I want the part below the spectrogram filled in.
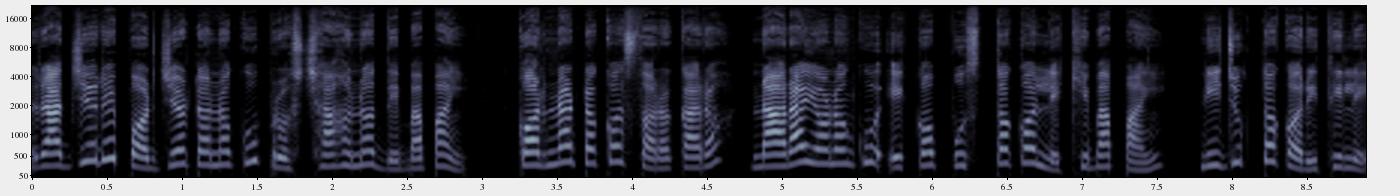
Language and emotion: Odia, neutral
